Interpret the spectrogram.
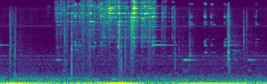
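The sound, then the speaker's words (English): Keys jangle in a bright metallic burst, clinking and rattling for a couple of seconds as they are grabbed, then settling into a few faint chinks over a low hum. “Grab the key.”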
